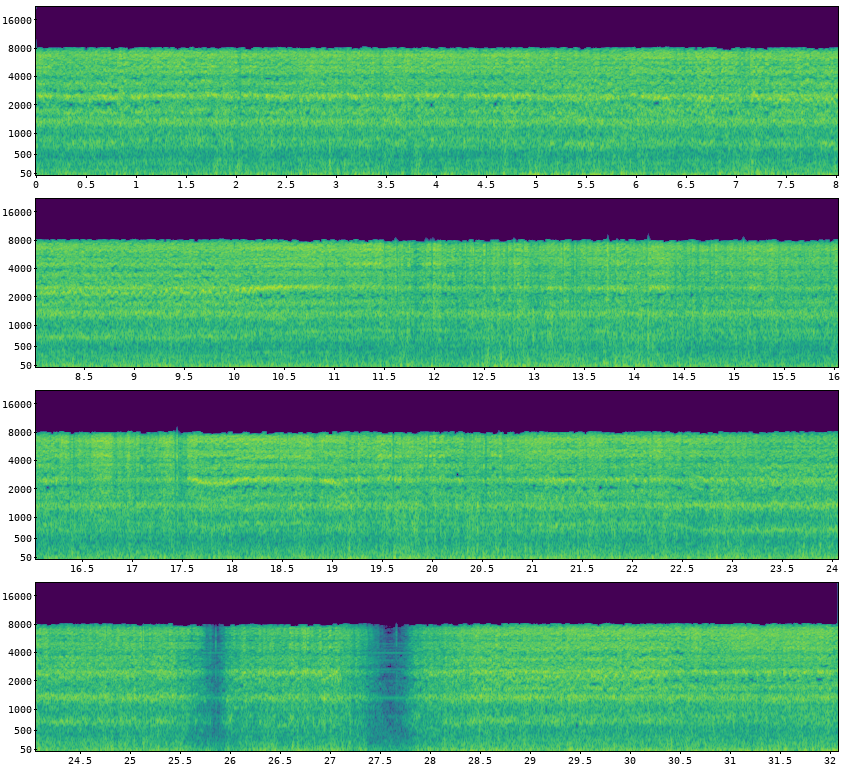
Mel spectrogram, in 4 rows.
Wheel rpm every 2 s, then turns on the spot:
230, 230, 220, 220, 210, 230, 230, 230, 230, 220, 230, 190, 140, 100, 180, 220.
none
